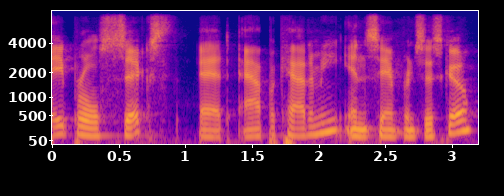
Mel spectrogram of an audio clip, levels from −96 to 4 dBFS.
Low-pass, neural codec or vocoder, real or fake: 7.2 kHz; codec, 44.1 kHz, 7.8 kbps, DAC; fake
